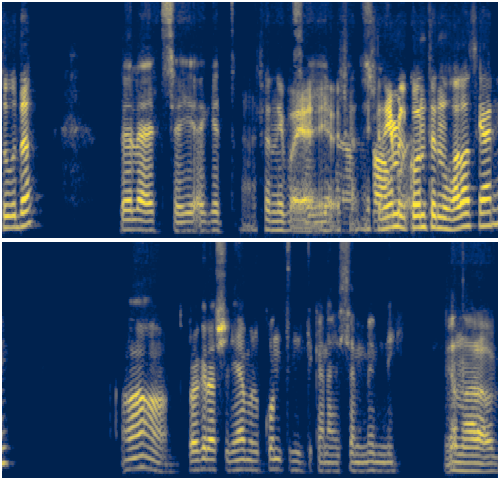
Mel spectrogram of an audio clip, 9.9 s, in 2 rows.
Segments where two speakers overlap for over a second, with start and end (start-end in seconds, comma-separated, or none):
2.9-4.1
